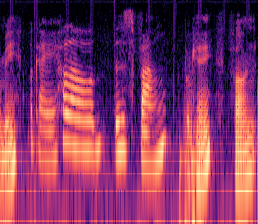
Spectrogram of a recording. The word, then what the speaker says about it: Fang: Okay, hello, this is Fang. Okay, Fang. We would spell that F-A-N-G, but you actually go by what we would say, right?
